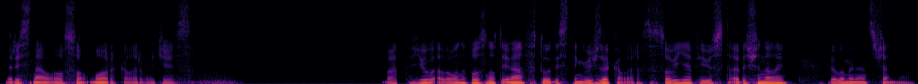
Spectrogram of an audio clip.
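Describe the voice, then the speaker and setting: A young man giving a prepared academic talk as a student researcher, explaining in a measured, somewhat halting way. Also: medium pitch, steady tone, gravelly, dark tone, no room sound. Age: young adult. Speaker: student researcher presenting a paper. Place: indoor seminar room at a lectern. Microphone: handheld microphone close to mouth.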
